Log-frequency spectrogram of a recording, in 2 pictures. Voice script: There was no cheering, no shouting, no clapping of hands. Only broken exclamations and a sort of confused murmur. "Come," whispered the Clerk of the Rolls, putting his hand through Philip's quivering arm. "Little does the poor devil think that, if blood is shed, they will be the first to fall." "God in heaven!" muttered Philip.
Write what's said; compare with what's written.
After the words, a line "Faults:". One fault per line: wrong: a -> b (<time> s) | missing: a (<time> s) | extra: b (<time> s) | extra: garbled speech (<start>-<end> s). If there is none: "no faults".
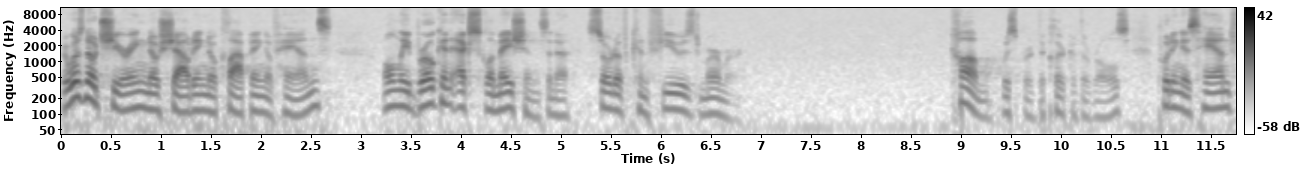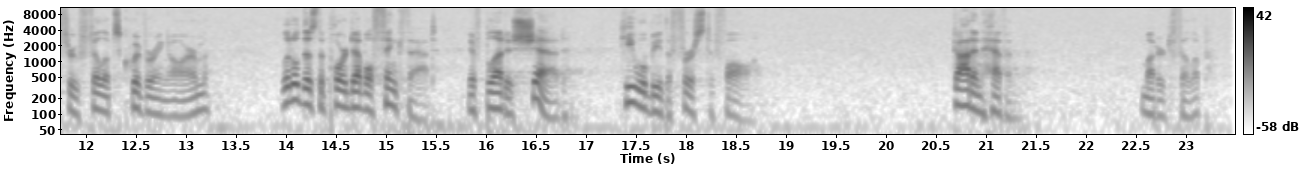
There was no cheering, no shouting, no clapping of hands. Only broken exclamations and a sort of confused murmur. "Come," whispered the Clerk of the Rolls, putting his hand through Philip's quivering arm. "Little does the poor devil think that, if blood is shed, he will be the first to fall." "God in heaven!" muttered Philip.
Faults:
wrong: they -> he (17.4 s)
